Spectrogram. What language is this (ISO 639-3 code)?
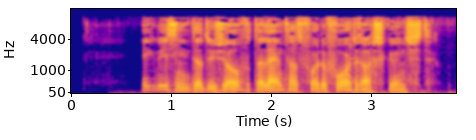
nld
